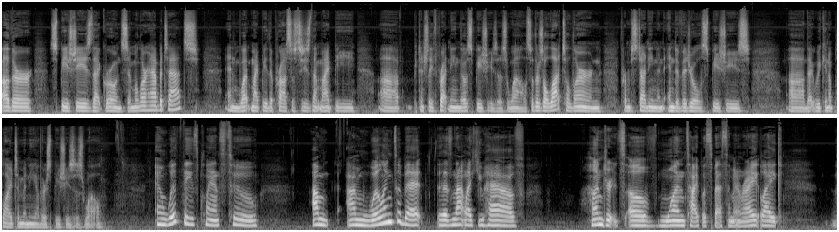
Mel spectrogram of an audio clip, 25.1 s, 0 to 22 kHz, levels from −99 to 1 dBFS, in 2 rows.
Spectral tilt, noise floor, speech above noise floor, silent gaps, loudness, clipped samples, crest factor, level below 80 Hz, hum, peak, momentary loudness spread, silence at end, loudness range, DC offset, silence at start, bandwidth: -5.5 dB/octave; -55 dBFS; 32 dB; none; -24 LUFS; under 0.1%; 18 dB; -54 dBFS; none; -6 dBFS; 11 LU; 0 s; 6 LU; under 0.1%; 0 s; 19 kHz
